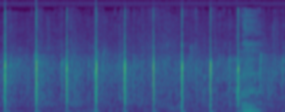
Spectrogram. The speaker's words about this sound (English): Everybody clap your hands this morning.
